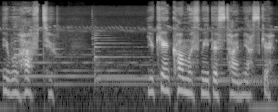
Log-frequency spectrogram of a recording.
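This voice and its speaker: A woman's voice: lowish voice, steady tone, a little slow, close to an everyday voice. A woman playing a determined, guarded young female shinobi in a video game cutscene, speaking with earnest intensity. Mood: vulnerable. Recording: long hall reverb, music behind.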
